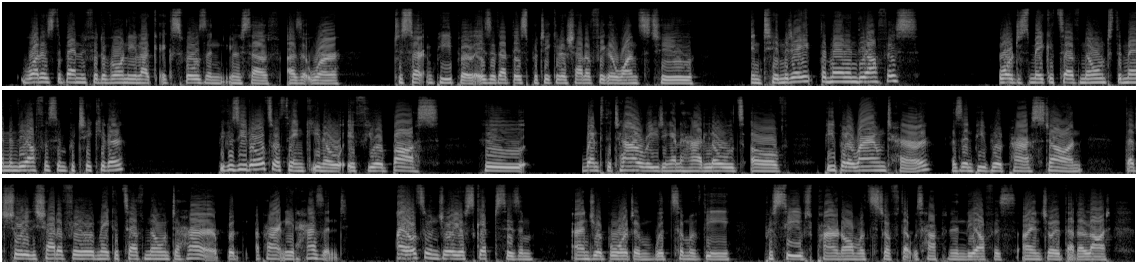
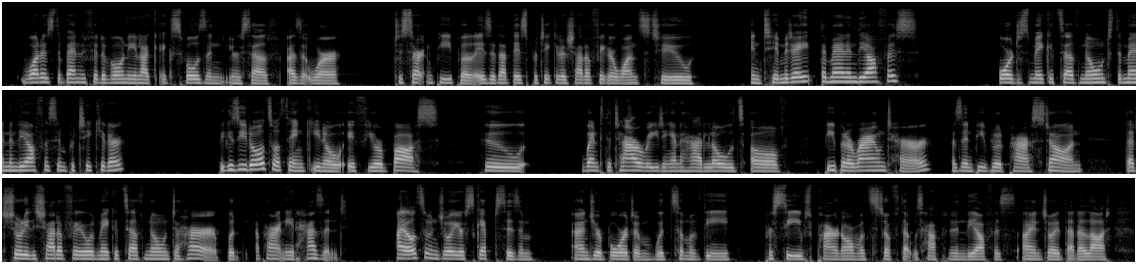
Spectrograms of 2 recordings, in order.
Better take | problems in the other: second | distortion; heavy; 14% of the sound clipped

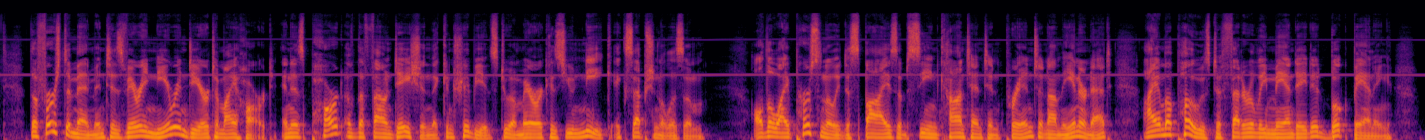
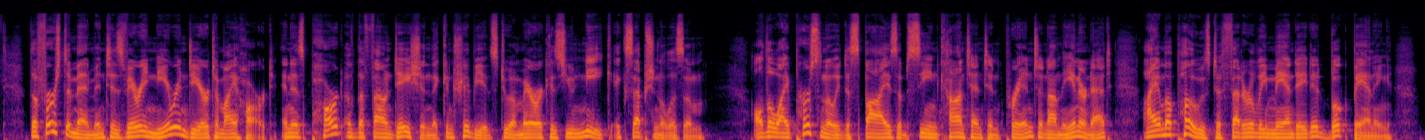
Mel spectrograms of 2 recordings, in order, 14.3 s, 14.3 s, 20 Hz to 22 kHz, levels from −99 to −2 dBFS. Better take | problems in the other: second | high-pitched whine; faint; throughout; 2.5 kHz, 30 dB below the speech

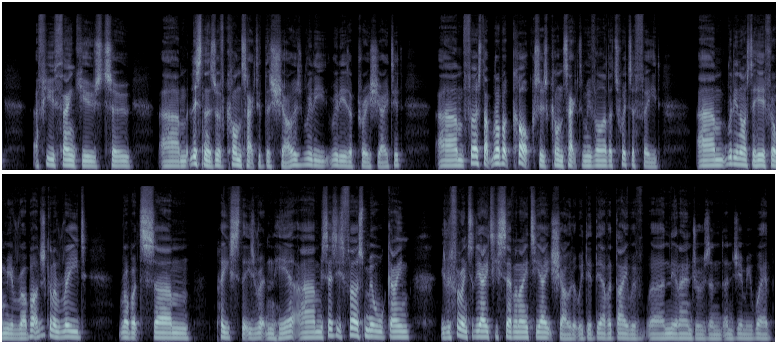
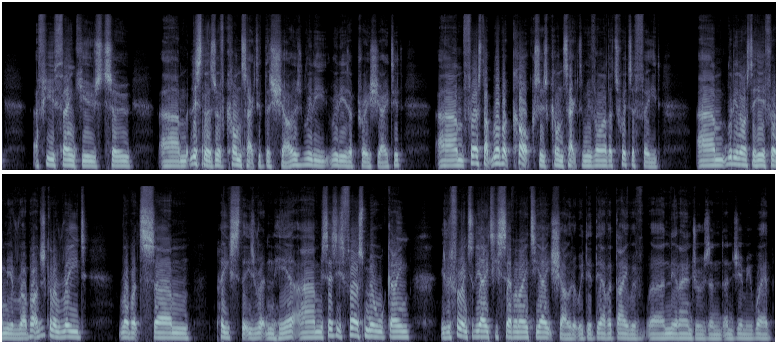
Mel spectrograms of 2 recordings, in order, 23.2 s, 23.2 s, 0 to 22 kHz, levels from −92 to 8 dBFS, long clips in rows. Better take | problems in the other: first | distortion; slight; 10 dB below the speech

